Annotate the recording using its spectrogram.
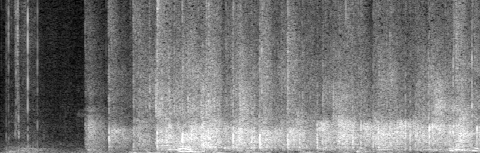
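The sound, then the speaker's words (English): An audience breaks into sustained welcoming applause for a speaker at a pulpit after a brief lull, many hands clapping in a dense, steady patter that stays loud to the end, with a few voices murmuring underneath. “Nice to be applauded when you're talking from a pulpit.”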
